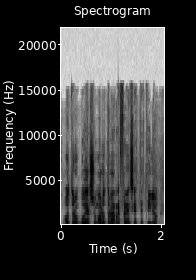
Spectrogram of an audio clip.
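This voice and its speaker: A man's voice: on the high side, racing. A man in his thirties with an Argentine accent, hosting a casual streaming show and pressing his point over and over. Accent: Argentine Spanish. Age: 30s. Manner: animated, insistent, repeats himself. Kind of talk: casual banter.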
